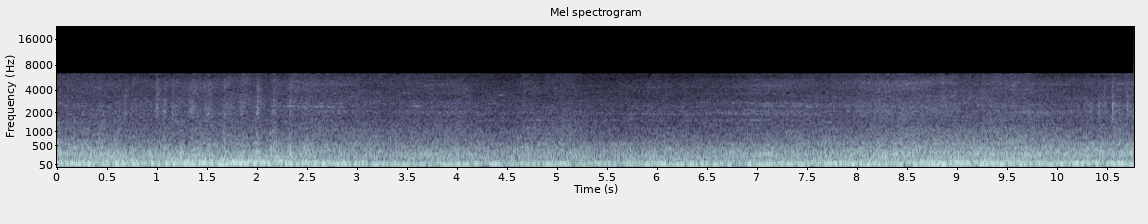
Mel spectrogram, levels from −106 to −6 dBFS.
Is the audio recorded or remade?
recorded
